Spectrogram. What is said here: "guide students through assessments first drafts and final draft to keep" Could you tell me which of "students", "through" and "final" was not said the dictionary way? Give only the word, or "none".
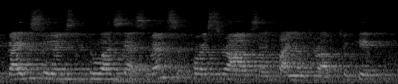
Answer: through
